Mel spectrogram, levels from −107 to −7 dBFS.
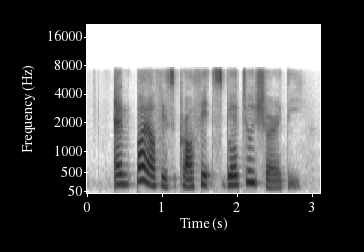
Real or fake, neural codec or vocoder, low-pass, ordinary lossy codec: fake; codec, 16 kHz, 0.5 kbps, FunCodec, trained on Chinese and English, 25 frames a second; 7.2 kHz; none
